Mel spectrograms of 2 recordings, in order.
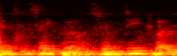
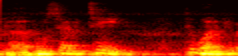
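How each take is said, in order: First: Fast mutter. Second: Lightly mimicked automated announcer voice; bus announcement. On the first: Retold or imitated. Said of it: "I know what it's gonna say". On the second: Comic shows the bus tannoy right after predicting it, lightly mimicked. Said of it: "It went".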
